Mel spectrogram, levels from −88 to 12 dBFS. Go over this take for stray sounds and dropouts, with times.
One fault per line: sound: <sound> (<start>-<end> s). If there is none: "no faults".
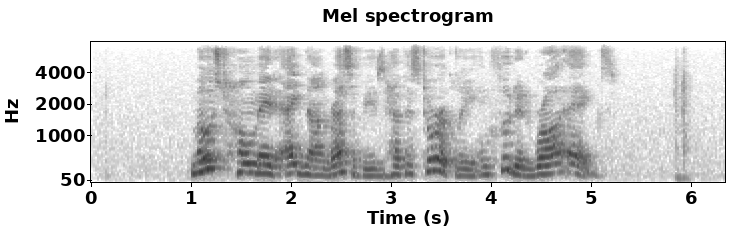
no faults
